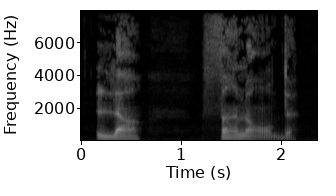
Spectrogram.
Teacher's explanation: IN here, nasal, un. AN, nasal, en. And then D, final not pronounced.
